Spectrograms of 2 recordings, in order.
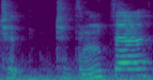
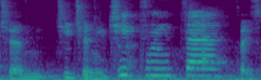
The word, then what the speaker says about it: Chichen Itza: I would also say, though, coming back to Cozumel, because then you're very close to like Chichen Itza, I believe is how you say it. Chichen Itza.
